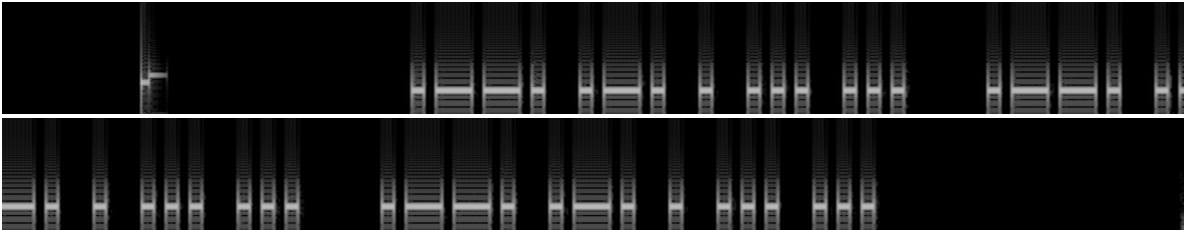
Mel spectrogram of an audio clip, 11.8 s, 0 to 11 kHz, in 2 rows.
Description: Morse code, heard as a keyed tone, about 20 wpm, 700 Hz. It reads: PRESS PRESS PRESS
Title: Top 500 Words Repeated 20wpm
